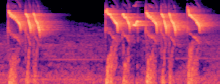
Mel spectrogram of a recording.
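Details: Oriental white-eye (pleci) song used as tutor material for training lazy birds to sing: high, thin, sharply descending chirps in quick bursts of three or four, a short burst, a pause, then three bursts in a row. Background quiet.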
